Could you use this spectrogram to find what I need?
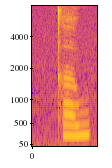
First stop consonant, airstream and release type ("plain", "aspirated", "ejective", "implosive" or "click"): aspirated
